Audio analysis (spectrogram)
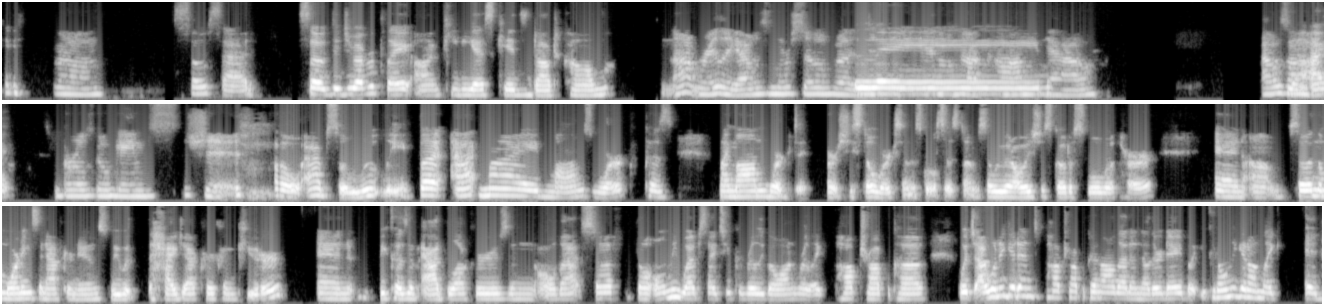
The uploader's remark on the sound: It’s over zoom this week and as chaotic as ever, enjoy!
